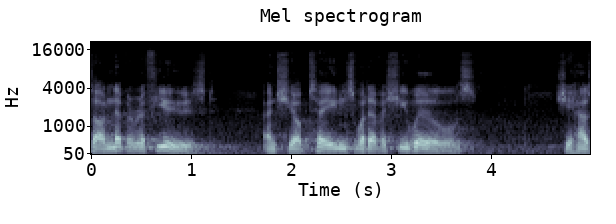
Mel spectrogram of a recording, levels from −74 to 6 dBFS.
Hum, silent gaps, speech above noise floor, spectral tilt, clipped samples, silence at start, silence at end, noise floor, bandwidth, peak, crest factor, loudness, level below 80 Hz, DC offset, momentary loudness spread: none; none; 29 dB; -6.5 dB/octave; under 0.1%; 0 s; 0 s; -47 dBFS; 15.5 kHz; -2 dBFS; 18 dB; -19 LUFS; -50 dBFS; under 0.1%; 15 LU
